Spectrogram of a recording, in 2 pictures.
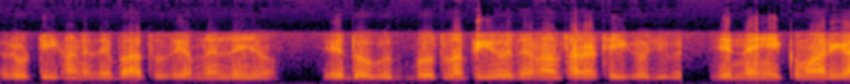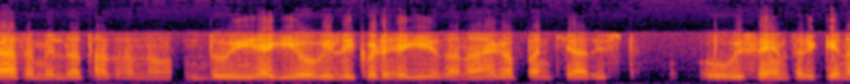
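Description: Speech only: a voice talking steadily in Punjabi, the sound thin and narrow like a radio or telephone line.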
